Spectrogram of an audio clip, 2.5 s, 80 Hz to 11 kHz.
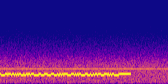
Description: RTTY (75 baud, 170 Hz shift), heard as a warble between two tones, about 1360 Hz centre, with radio static and a steady whistle near 2100 Hz. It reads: … 599 965 965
